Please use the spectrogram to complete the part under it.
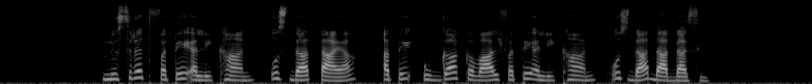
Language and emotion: Punjabi, neutral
